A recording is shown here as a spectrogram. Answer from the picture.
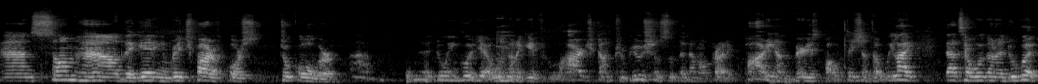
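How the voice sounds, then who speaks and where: Over noticeable background noise, a man speaks fairly quickly in a high pitch. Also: ordinary pitch variation. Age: 60s. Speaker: law professor. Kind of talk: lecture. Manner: frequent filler 'okay'.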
